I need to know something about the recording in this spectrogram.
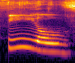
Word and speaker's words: feel: really focus on the pronunciation of feel. Feel, como si esa I tuviese dos sílabas.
